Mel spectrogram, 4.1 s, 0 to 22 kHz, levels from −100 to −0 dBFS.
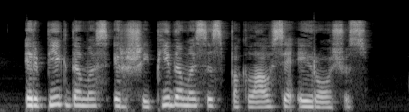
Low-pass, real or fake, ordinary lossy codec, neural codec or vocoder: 9.9 kHz; real; AAC, 64 kbps; none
